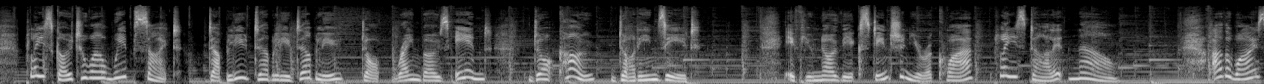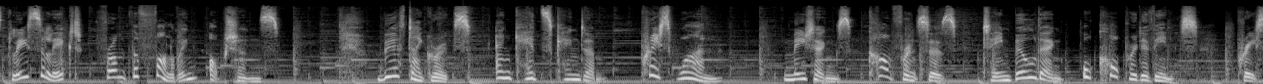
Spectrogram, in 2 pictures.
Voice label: new zealand, telephone on hold

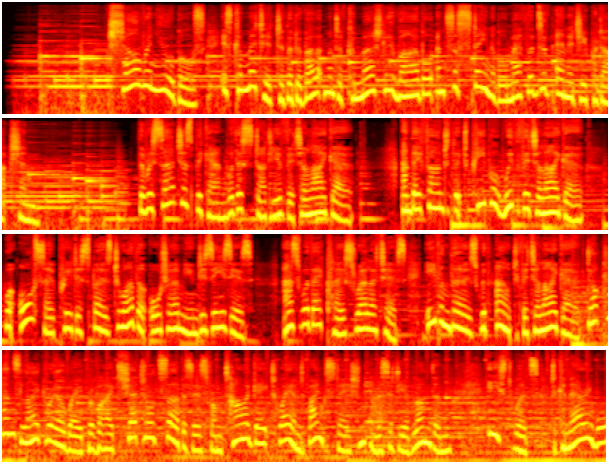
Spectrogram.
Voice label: corporate audio

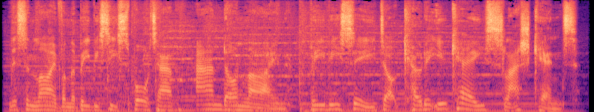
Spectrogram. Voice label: radio sports id; bbc

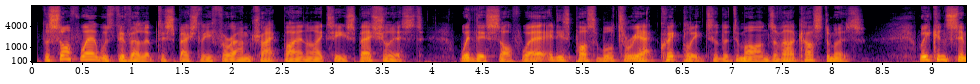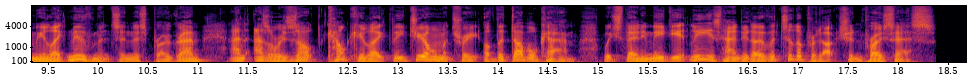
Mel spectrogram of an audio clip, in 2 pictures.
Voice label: corporate

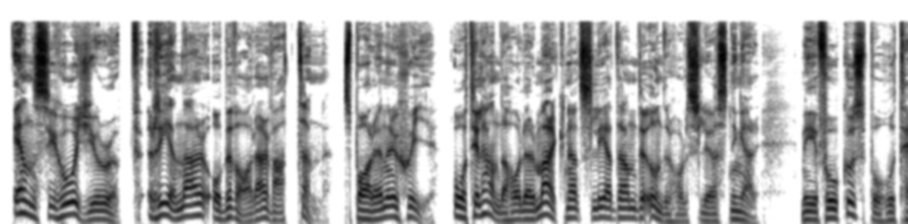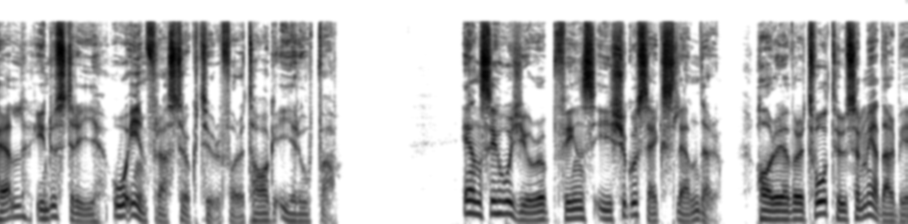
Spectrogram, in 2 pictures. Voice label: swedish voice, swedish corporate

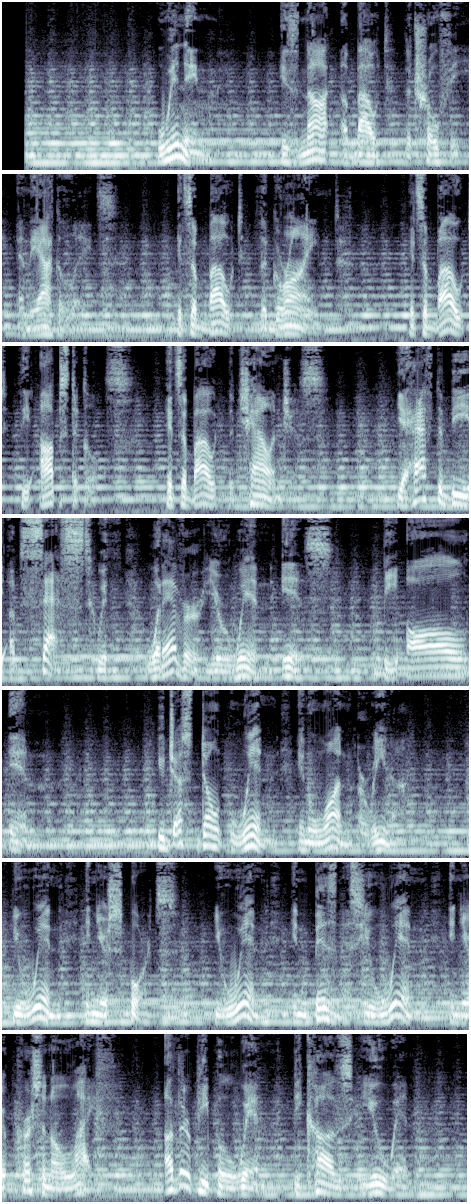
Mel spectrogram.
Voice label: american male voice corporate

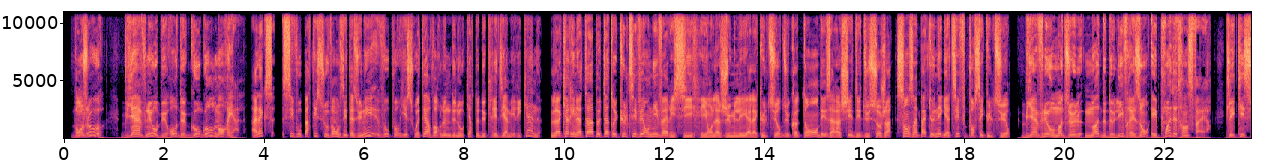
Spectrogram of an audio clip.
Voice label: french canadian male natural acting training

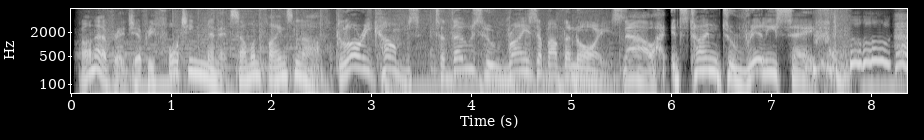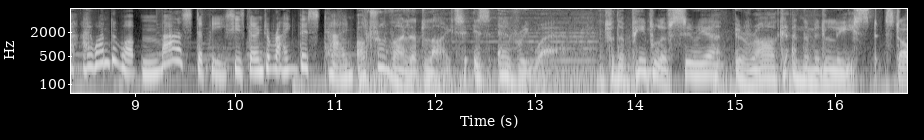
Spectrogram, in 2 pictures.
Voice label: commercials

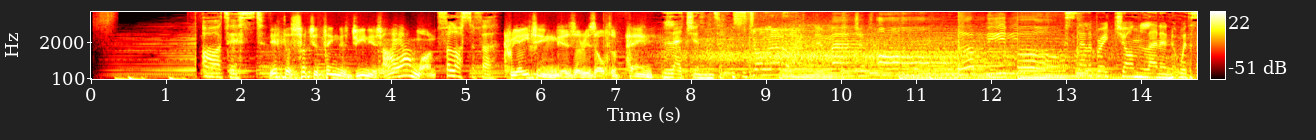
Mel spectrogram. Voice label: liverpool voiceover commercial

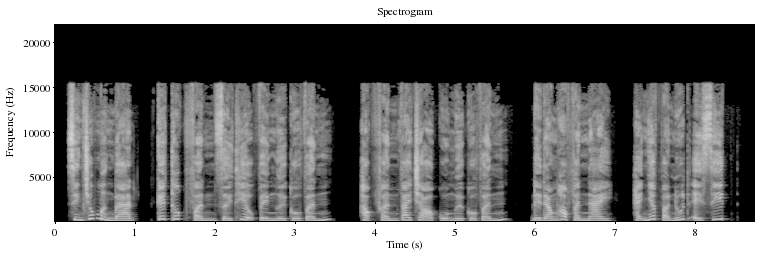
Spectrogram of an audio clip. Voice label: elearning

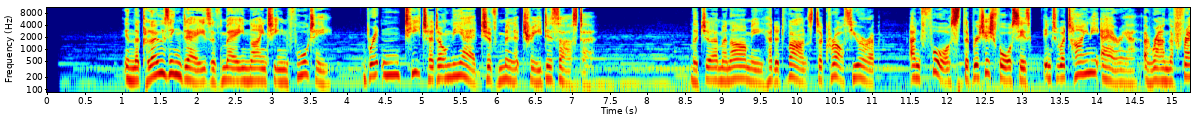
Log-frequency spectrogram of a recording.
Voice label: promo

